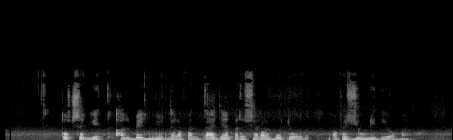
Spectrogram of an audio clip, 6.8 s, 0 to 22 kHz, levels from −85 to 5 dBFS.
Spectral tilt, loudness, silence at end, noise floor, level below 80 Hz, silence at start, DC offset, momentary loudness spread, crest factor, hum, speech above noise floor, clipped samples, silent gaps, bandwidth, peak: -7 dB/octave; -26 LUFS; 0.5 s; -53 dBFS; -74 dBFS; 0.9 s; under 0.1%; 10 LU; 20 dB; none; 28 dB; under 0.1%; none; 11 kHz; -6 dBFS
